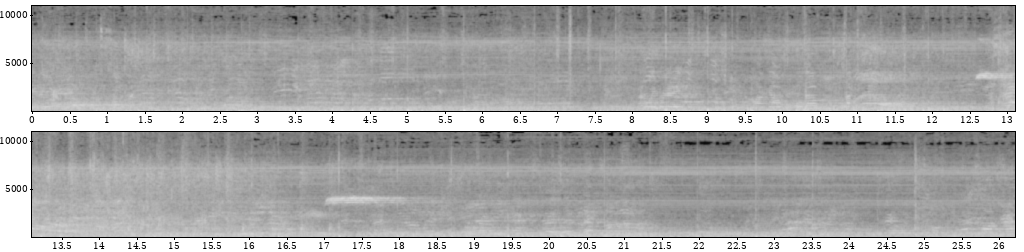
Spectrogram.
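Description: Young players and spectators call out in a large echoing hall.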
